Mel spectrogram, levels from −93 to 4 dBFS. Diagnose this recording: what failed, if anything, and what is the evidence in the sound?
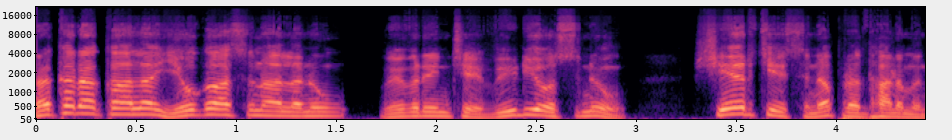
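Codec stage: the speech is hoarse and grainy throughout, with a noisy, filled-in top end. This is likely Opus compression in hybrid mode, fitting a 16 kbps rate.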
